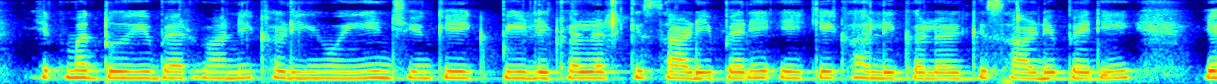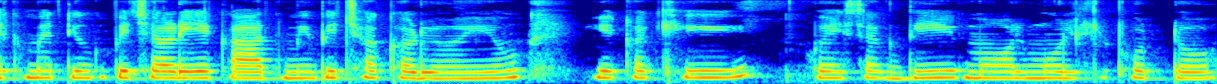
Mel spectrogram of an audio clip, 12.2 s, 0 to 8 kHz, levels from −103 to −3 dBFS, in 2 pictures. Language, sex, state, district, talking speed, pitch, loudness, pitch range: Garhwali, female, Uttarakhand, Tehri Garhwal, 190 wpm, 230 Hz, -32 LUFS, 220-240 Hz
